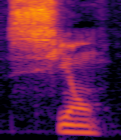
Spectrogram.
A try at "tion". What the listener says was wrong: Yes, this ending in T-I-O-N. And you're not the only one to make that mistake, because it looks like something that exists in English, and typically in English you say sion. Tradition. So tradition, attention, station. So you say that T-I-O-N in English you pronounce Sean, or whatever.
